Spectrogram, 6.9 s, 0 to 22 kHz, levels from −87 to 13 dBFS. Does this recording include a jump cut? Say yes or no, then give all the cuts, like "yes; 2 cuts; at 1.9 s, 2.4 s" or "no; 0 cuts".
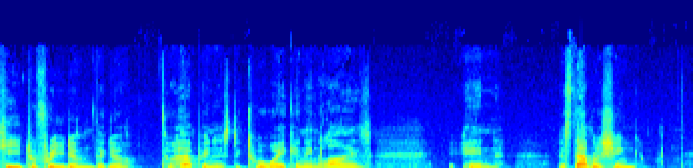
yes; 2 cuts; at 1.1 s, 2.4 s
